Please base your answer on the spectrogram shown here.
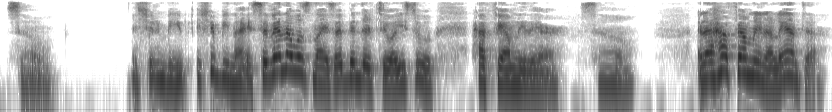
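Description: A woman's voice: medium pitch, lively intonation, moderate pace, gravelly, breathy edge. Chatty woman storyteller on a dull lo-fi line. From Costa Rica. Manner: chatty storyteller who laughs often and acts out what others said. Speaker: podcast host. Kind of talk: casual chat over a recording app. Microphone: remote recording app.

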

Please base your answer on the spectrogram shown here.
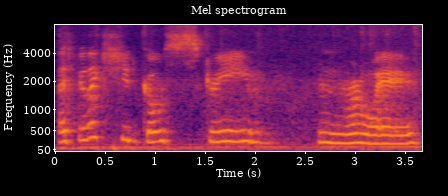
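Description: A woman's voice: fairly high pitch, slow pace, a little mellow, low-quality recording. A young woman co-hosting a podcast, chatting casually in informal, filler-heavy speech. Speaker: podcast co-host. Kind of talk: casual chat.

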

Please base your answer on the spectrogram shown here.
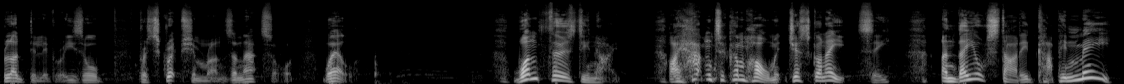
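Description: Grumpy cabbie in a radio play, wry and confiding, voice goes up and down loads, dry close sound. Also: male voice, sits high, a bit bright, no room sound, exaggerated voice. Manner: wry, grumbling, confiding storytelling. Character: grumpy, reserved Cornish male taxi driver, reluctant local hero. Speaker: actor in an audio drama. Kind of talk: audio drama monologue.

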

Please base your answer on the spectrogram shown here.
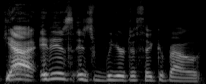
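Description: A woman's voice: mid-range voice, normal speed, creaky, bright, forceful tone. A young woman with a stuffy, congested voice from a cold, co-hosting a podcast in a chatty, self-mocking way with casual swearing. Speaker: podcast co-host.

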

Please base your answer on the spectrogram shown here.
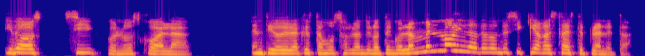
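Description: A man voicing a proud, defensive French woman agent with a French accent, firing back quick retorts in an audio drama. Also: very high voice, expressive, smooth, no room sound, voice pushed up.

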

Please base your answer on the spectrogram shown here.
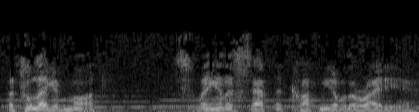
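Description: An actor playing a wry, wisecracking hard-boiled detective, hesitant and dryly humorous, in 1940s radio style. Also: male voice, sits low, moderate pace, close to an everyday voice. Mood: wry narrating. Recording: tinny 1940s radio, music behind.

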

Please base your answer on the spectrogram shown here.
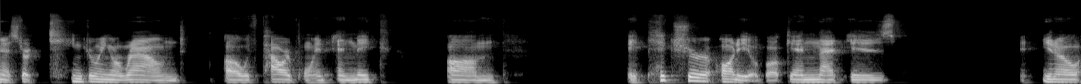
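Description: A young man answering as an interview guest, talking casually in a hesitant, halting way. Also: lowish voice.

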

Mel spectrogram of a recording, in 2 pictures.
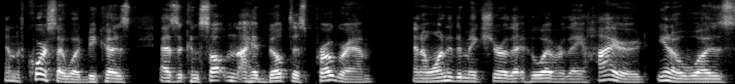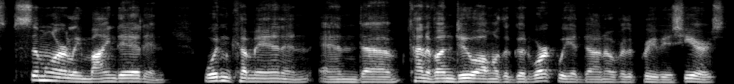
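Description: A man's voice: mid-range voice, normal speed, fairly bright tone. A middle-aged man with a mid-range voice speaks on a podcast. He moves between prepared introductions and conversational answers as a host and consultant. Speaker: podcast host, consultant being interviewed as guest.

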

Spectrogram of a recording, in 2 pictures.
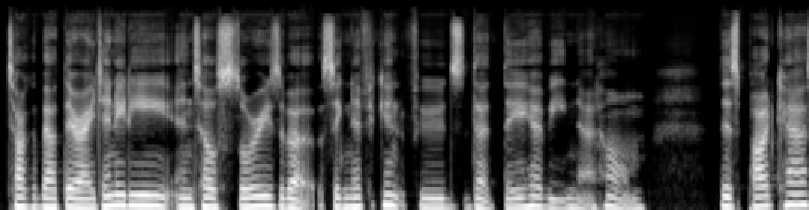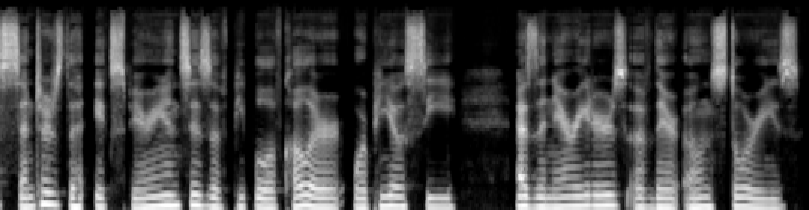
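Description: A woman in her thirties, whose first language is Cantonese, reads a scripted podcast introduction in a measured, earnest way. Her voice sits low for a woman. The recording is dry and close, with no room sound. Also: fairly even intonation, dark tone, dry recording. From Houston, Texas, US. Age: 30s. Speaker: podcast host.

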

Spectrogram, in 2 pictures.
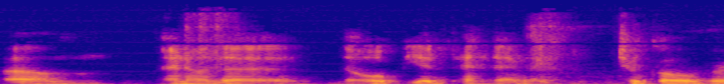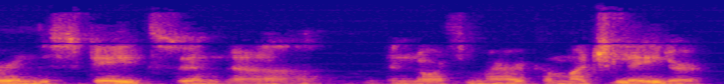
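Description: A middle-aged man from Hong Kong, a guest telling his story in a relaxed, rambling way with many fillers. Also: very deep voice, moderate pace, muffled recording, background noise. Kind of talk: casual interview talk.

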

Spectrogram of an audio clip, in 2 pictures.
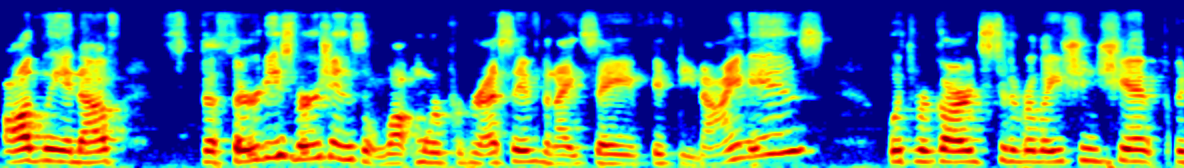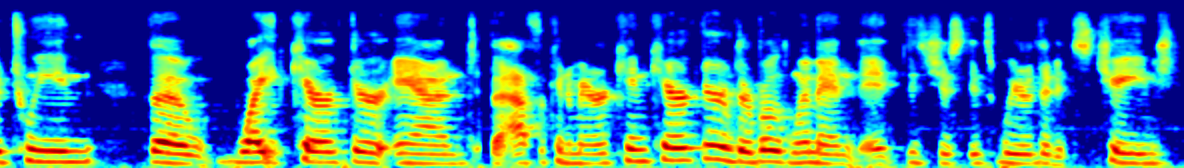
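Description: Woman podcast host, kinda high voice, animated casual movie chat w wry asides. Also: moderate pace. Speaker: host of a film discussion podcast. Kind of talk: casual film discussion.

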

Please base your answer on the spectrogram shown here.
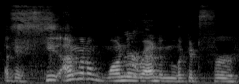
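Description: A woman's voice: low voice, animated, quick pace, crowd noise. A woman player talking casually at a tabletop game. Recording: prominent music behind the voice.

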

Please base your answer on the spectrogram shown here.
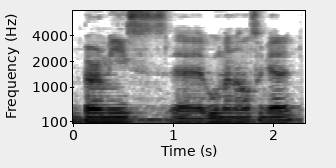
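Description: A man co-hosting a podcast in casual chat, explaining things in a halting, hesitant way. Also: on the low side, flat delivery, mellow, a little hiss or hum. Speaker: podcast co-host.

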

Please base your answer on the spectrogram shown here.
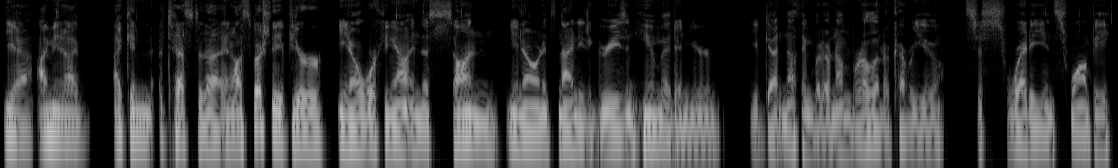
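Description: A man's voice: fairly low pitch, fairly even intonation, fairly quick, darkish tone, dry recording, clean studio sound. A man hosting a podcast, chatting casually and agreeably with his guest. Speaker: podcast host.

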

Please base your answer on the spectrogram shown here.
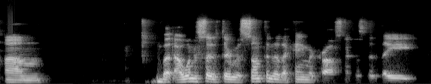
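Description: A man's voice: on the low side, fast, fairly bright tone, poor audio. A man chatting casually as a podcast co-host, hesitant and often searching for his words. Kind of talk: casual chat.

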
